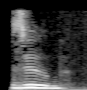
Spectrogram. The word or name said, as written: zoob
